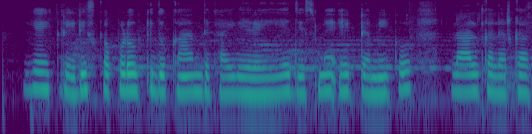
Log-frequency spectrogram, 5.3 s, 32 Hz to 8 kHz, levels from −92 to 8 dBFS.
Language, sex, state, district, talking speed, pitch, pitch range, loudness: Hindi, female, Uttar Pradesh, Jyotiba Phule Nagar, 200 wpm, 185 Hz, 175-190 Hz, -44 LUFS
